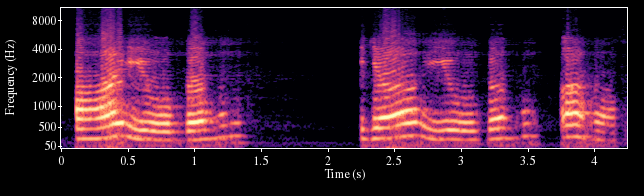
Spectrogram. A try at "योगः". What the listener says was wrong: अह न, विसर्गः।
